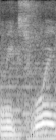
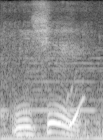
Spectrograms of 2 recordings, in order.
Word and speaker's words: Mixue: mixway-nya guys ini ngomong-ngomong katanya bacanya itu bukan mixway guys tapi mish m gitu ya kita lihat dulu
